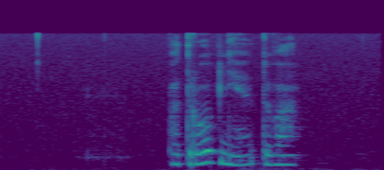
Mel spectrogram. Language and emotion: Russian, neutral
